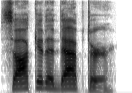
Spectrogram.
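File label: "socket adapter", English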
